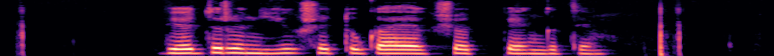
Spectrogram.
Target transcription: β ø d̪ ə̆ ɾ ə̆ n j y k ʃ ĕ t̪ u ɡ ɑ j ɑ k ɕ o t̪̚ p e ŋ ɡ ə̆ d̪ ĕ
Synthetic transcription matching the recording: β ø d̪ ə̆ ɾ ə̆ n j y k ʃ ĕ t̪ u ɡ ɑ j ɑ k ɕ o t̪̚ p e ŋ ɡ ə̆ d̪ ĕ

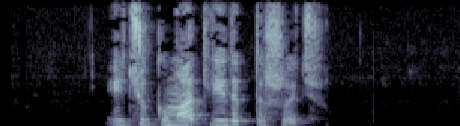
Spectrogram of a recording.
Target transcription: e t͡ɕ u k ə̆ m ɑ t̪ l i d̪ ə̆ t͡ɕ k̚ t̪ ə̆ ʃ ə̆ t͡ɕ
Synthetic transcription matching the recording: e t͡ɕ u k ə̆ m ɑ t̪ l i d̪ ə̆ k̚ t̪ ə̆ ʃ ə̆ t͡ɕ

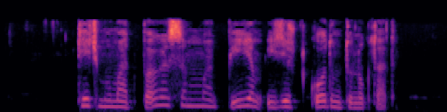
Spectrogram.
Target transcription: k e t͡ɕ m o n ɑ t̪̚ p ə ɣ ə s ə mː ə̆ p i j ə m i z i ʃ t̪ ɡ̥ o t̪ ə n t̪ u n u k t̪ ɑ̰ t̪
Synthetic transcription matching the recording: k e t͡ɕ m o m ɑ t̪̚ p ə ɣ ə s ə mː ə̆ p i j ə m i z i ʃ t̪ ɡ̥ o d̪ ə m t̪ u n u k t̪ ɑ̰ t̪

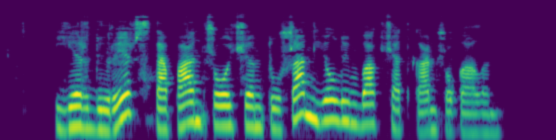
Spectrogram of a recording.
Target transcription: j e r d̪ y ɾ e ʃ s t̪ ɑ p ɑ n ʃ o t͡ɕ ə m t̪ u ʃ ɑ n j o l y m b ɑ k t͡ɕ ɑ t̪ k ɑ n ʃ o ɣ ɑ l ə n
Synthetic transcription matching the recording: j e r d̪ y ɾ e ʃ s t̪ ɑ p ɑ n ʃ o t͡ɕ ə n t̪ u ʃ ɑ n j o l y m b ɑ k t͡ɕ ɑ t̪ k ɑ n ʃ o ɣ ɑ l ə n

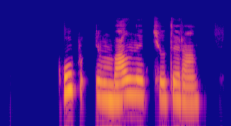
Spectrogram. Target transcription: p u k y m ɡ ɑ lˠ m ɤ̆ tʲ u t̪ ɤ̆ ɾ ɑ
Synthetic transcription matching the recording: k u p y m b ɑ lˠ n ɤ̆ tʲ u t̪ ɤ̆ ɾ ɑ

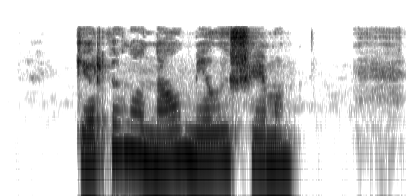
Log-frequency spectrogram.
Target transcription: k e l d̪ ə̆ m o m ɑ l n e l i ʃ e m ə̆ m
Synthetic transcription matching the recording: k e r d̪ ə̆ n o n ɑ l m e l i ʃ e m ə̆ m

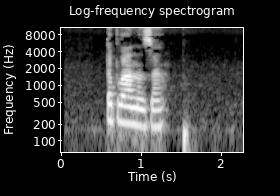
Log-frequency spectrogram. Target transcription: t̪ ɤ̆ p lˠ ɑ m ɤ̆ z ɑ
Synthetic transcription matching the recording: t̪ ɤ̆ p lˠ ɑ n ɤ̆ z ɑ

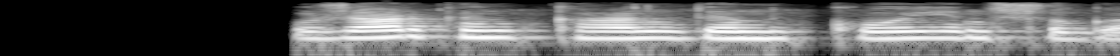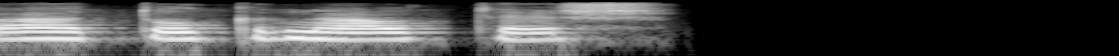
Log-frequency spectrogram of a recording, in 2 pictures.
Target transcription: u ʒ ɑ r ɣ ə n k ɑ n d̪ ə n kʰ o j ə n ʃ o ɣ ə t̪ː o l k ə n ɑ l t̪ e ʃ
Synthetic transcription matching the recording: u ʒ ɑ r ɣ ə n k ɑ n d̪ ə n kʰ o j ə n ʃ o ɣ ɑ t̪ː o l k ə n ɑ l t̪ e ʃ

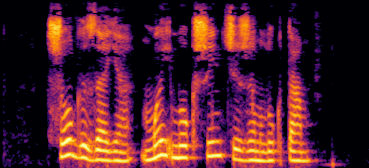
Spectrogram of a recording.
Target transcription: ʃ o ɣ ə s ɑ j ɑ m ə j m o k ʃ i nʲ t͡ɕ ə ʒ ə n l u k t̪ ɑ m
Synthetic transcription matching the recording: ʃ o ɣ ə z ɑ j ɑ m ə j m o k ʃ i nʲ t͡ɕ ə ʒ ə m l u k t̪ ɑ m

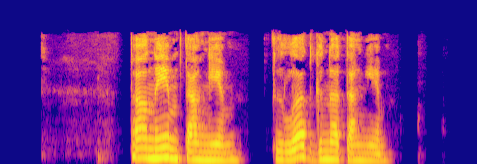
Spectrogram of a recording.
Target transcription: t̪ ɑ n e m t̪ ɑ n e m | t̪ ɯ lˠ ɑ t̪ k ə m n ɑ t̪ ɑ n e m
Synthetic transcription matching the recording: t̪ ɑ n e m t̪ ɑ ŋ e m | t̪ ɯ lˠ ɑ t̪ ɡ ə n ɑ t̪ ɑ ŋ e m

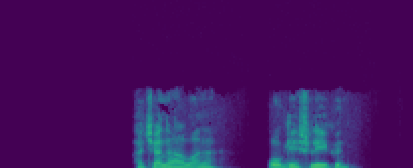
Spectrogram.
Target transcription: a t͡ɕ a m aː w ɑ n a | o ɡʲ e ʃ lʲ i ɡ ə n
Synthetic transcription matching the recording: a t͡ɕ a n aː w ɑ n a | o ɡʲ e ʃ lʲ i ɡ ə n

